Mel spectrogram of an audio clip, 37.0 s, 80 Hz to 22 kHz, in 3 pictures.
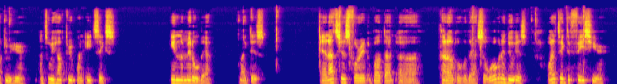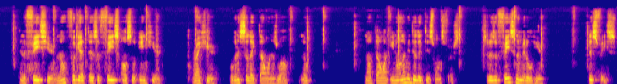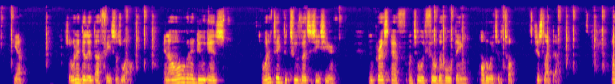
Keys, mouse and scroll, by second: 4.5 shift+click, 4.9 scroll down 2, 6.1-6.4 scroll up 1, 9.4-9.9 scroll up 1, 10.3 click, 10.8 right click, 12.3-12.7 scroll up 1, 12.7 shift+right click, 14.3 scroll up 1, 14.6 z, 15.1-15.8 scroll up 1, 16.7 shift+right click, 17.4 ctrl+z, 19.2 z, 19.5 scroll down 2, 20.1 x, 21.7 z, 24.2 right click, 25.3 z, 25.7 x, 26.6 scroll down 1, 28.3 click, 28.7 click, 29.2 scroll up 1, 29.4 z, 30.2 right click, 31.0 shift+right click, 31.3 z, 31.9 f, 32.7-33.0 scroll down 1, 33.6 Tab.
